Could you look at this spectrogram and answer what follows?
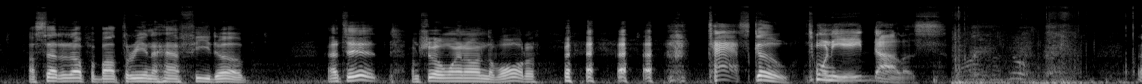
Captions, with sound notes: I set it up about 3 1/2 feet up That's it I'm sure it went under water (laughing) TASCO! $28.00 Alright let's go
